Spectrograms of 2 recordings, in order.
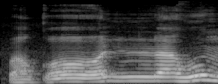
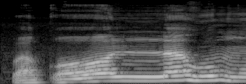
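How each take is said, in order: First: The merged vowel is held for two beats. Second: The merged vowel is held for two beats.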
